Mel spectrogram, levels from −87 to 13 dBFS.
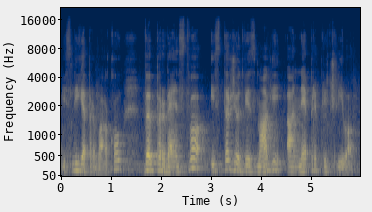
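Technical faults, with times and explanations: No technical faults are audible in this speech recording.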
